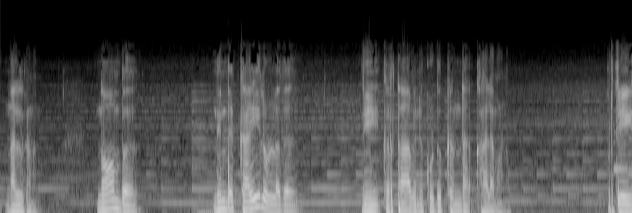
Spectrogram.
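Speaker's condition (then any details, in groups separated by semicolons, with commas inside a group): No condition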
